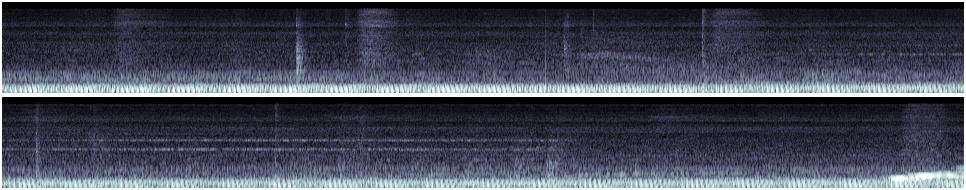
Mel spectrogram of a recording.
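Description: Steady low hum of a Keisei Line electric train heard from the driver's cab, even throughout, with a few short rising notes near the end.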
